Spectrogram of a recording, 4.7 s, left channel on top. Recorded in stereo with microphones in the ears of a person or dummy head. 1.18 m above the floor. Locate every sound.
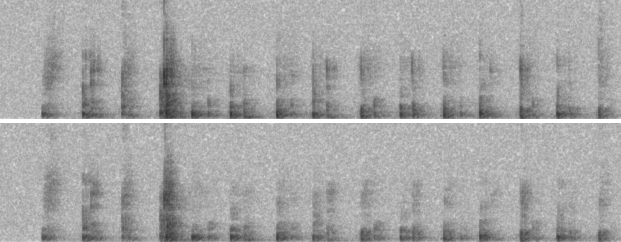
0.3 s running footsteps: 10° left (ahead or behind), 1.6 m; by 4.6 s 70° left (ahead or behind), 3.5 m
